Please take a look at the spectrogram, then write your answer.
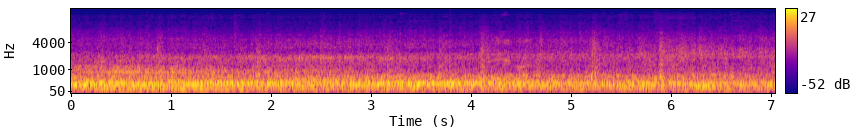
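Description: The Benapole Express passes through Daulatpur railway station in Khulna, Bangladesh, overtaking a standing train with a loud, steady rumble and rolling wheel clatter, while a voice briefly speaks over it.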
